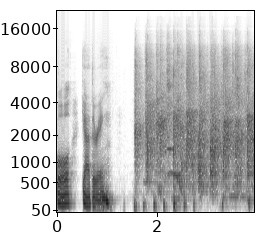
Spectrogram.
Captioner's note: applause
